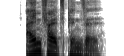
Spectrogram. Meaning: simpleton
- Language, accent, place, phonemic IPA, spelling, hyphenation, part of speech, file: German, Germany, Berlin, /ˈaɪ̯nfalt͡spɪnzl̩/, Einfaltspinsel, Ein‧falts‧pin‧sel, noun, De-Einfaltspinsel.ogg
